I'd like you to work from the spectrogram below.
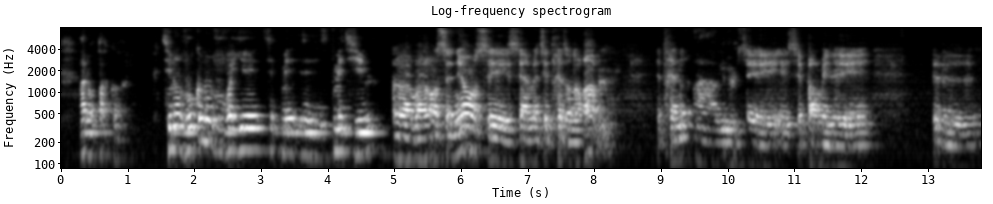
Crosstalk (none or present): none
